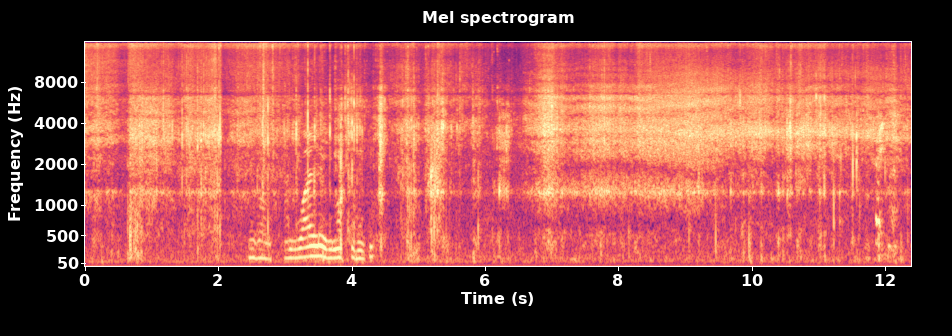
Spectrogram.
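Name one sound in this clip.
Dry straw rustles and crunches as a man gathers it by hand.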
